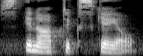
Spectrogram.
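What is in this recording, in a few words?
"synoptic scale", English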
